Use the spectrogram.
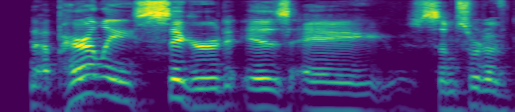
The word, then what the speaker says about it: Sigurd: had to figure out how the heck to pronounce the name it's sigured at least according to the pronunciation website sigured apparently sigurd is a some sort of Germanic mythology or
